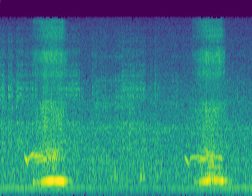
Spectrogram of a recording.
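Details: Sleeping cat: two drawn-out, whistling-toned snoring breaths about three seconds apart over a steady low room hum; snoring during sleep.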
